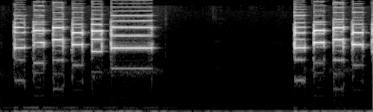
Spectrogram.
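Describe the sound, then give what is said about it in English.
A bright electronic cell phone ringtone melody, used as an everyday ringtone, plays a quick series of tonal notes, pauses for over a second, then repeats the same melodic phrase, loud with no talking. “But my day-to-day ringtone is this.”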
